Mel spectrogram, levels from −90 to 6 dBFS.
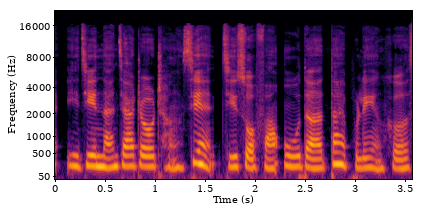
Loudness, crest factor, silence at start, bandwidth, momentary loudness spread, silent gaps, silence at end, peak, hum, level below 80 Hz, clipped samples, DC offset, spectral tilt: -17 LUFS; 16 dB; 0 s; 17 kHz; 7 LU; none; 0 s; -2 dBFS; none; -48 dBFS; under 0.1%; under 0.1%; -5.5 dB/octave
